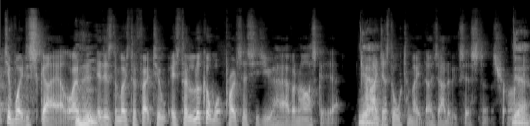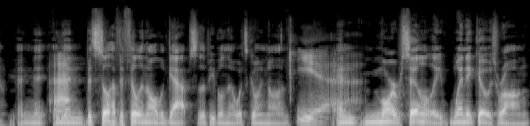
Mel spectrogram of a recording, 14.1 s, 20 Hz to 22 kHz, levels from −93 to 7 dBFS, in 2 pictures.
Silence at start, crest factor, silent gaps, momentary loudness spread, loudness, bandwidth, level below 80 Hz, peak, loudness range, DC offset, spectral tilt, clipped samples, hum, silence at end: 0 s; 18 dB; none; 13 LU; -19 LUFS; 15.5 kHz; -40 dBFS; -2 dBFS; 5 LU; under 0.1%; -6 dB/octave; under 0.1%; none; 0 s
